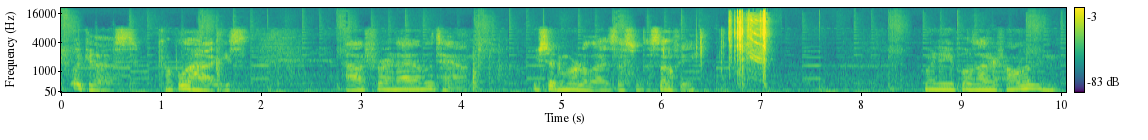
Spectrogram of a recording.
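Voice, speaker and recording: A streamer reading a visual novel aloud, voicing all parts in a casual, cursing manner. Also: male voice, medium pitch. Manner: casual, reads all parts, drops in swear words.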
